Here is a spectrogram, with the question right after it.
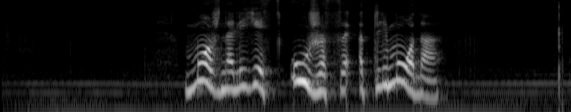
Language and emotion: Russian, neutral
